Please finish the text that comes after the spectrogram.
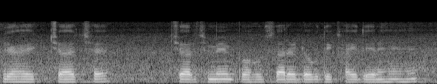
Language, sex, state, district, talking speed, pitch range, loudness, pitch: Hindi, male, Uttar Pradesh, Lucknow, 180 wpm, 115-120 Hz, -16 LUFS, 120 Hz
